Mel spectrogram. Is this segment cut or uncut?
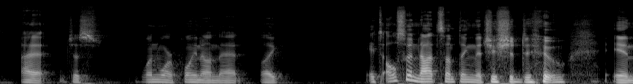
uncut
